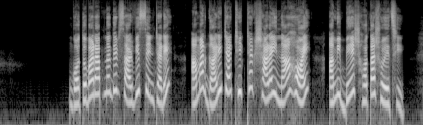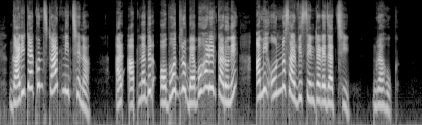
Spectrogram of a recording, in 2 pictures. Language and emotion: Bengali, angry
